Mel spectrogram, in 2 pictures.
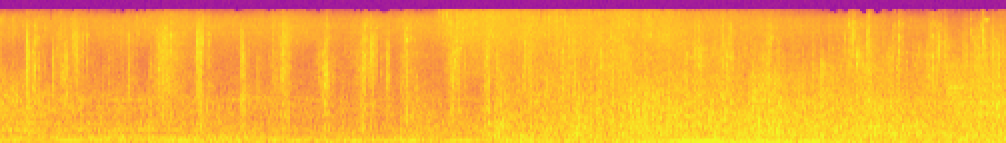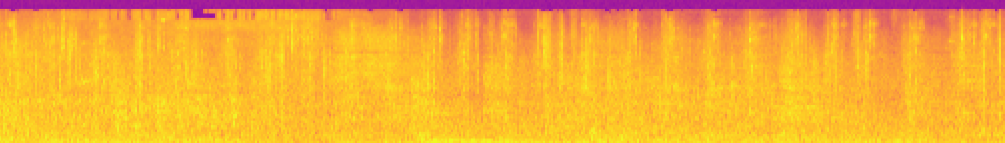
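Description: A strong wind howls and roars steadily.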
